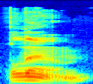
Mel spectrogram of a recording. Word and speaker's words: Blum: It's not Steve Blum, it's Steve Bloom.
